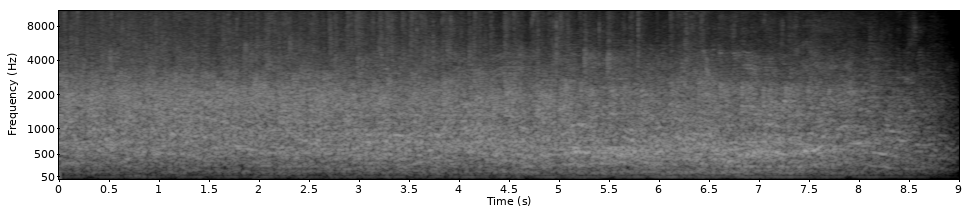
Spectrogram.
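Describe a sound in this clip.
A large crowd applauds outdoors, then the applause fades away.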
